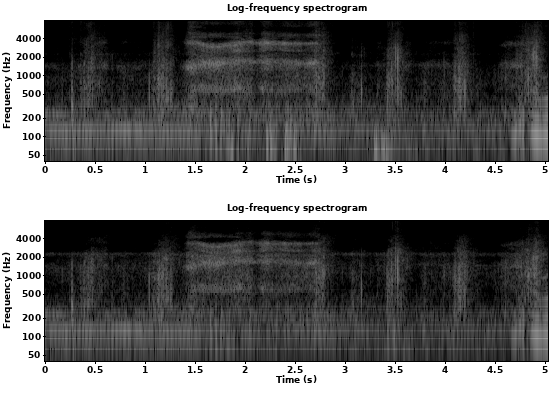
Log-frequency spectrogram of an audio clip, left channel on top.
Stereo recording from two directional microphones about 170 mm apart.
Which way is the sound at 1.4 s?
40° left (ahead or behind).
